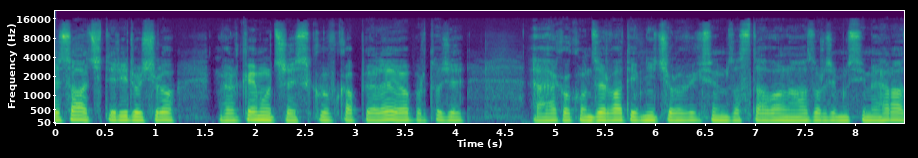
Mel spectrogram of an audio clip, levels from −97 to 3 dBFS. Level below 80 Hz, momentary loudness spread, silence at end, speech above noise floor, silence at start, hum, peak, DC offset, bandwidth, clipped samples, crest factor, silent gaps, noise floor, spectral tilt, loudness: -64 dBFS; 8 LU; 0 s; 27 dB; 0 s; none; -2 dBFS; under 0.1%; 14 kHz; under 0.1%; 16 dB; none; -44 dBFS; -6 dB/octave; -18 LUFS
